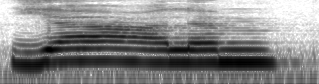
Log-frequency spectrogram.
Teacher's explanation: Now the letter Ain. Letter Ain is the second letter articulated from the middle of throat. Ain is a Jahar letter, meaning reciter will rely on the sound of the letter and not the breath.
